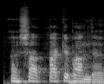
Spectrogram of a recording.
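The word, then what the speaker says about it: Saat Paake Bandha: For me, I think it's going to be Satpake Banda. How do you pronounce that? Shatpake Banda.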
